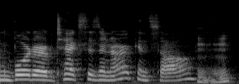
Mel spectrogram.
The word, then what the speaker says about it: Arkansas: border of Texas and Arkansas. Mm-hmm. Right? That's how you say it? Arkansas. It looks like Arkansas. Arkansas. Yeah. We jokingly said that, growing up.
